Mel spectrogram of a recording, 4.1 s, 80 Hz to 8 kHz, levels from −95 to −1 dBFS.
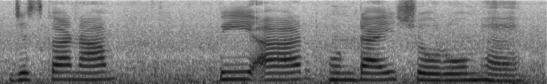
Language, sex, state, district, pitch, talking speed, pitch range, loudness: Hindi, female, Uttar Pradesh, Lucknow, 240 Hz, 90 wpm, 235-250 Hz, -13 LUFS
